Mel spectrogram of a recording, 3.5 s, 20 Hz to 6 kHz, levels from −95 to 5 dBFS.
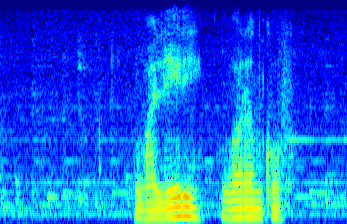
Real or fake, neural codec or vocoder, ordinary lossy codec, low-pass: real; none; Opus, 32 kbps; 5.4 kHz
